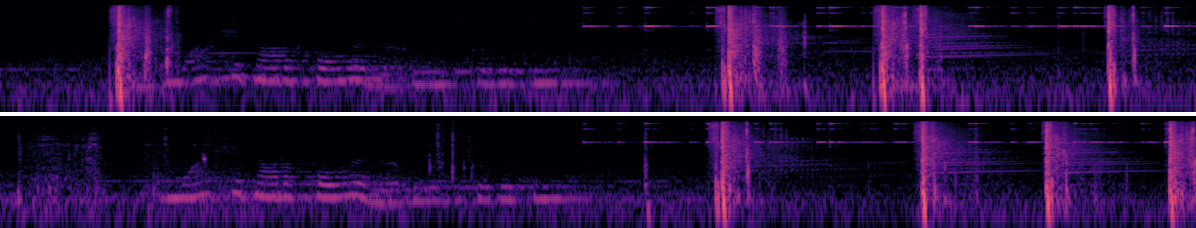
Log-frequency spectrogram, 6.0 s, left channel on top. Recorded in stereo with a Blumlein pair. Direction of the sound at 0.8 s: 10° right.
